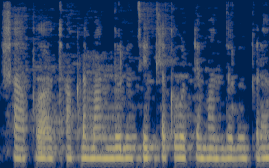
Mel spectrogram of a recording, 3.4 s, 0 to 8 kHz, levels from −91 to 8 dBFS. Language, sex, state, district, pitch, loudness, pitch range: Telugu, female, Telangana, Karimnagar, 185 Hz, -24 LUFS, 180-185 Hz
